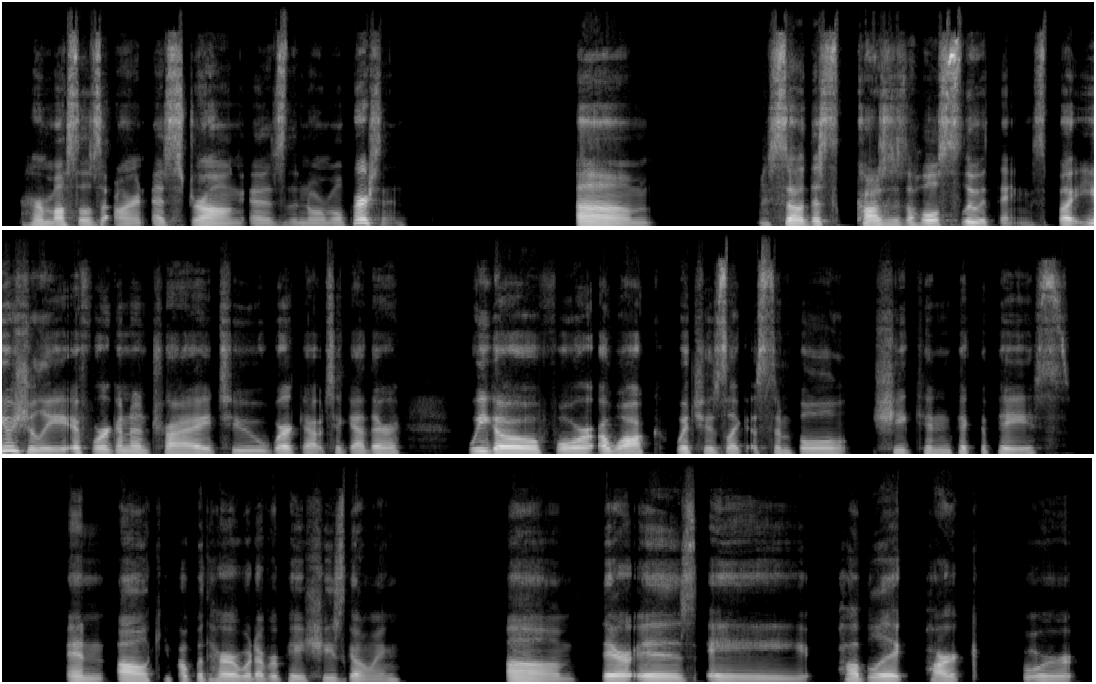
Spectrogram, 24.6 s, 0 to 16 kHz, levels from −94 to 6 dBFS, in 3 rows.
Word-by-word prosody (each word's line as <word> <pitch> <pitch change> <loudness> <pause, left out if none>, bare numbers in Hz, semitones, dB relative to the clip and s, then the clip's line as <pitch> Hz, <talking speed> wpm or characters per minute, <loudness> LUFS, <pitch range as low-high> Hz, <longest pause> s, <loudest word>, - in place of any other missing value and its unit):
her 170 +2 -4
muscles 155 -1 -2
aren't 145 -3 -7
as 150 -2 -6
strong 145 -5 0
as 135 0 -10
the 145 - -19
normal 135 +1 -12
person. 245 - +3 1.3
Um 150 -7 +6 0.9
so, 180 -1 +5
this 200 +5 -1
causes 175 -5 +2
a 155 - -4
whole 160 -1 +5
slew 165 +2 +6
of 140 - -7
things, 130 +2 -16
but 155 -2 +2
usually, 180 - -1
if 165 - -3
we're 185 +1 0
gonna 205 -2 -4
try 155 -3 -2
to 150 -3 -11
work 150 -1 -1
out 145 -2 -8
together, 155 +2 -7 0.5
we 230 +2 0
go 190 -3 +9
for 175 -1 0
a 210 - +2
walk, 215 - +2
which 175 -1 -4
is, 160 -1 -6
like, 155 -2 -7
a - - -15
simple 155 -2 -7 0.2
she 185 -1 -11
can 165 -1 -13
pick 175 - -9
the 185 - -16
pace, 160 -3 -9 0.7
and 160 -3 -4
I'll 155 0 +4
keep 175 +1 -26
up 165 - -8
with 185 -1 -10
her, 155 -4 0
or - - -1
whatever 150 0 -6
pace 150 0 -10
she's 180 +2 -12
going. 145 +2 -9 0.8
Um, 155 -5 0 0.2
there 180 0 +6
is 180 -1 0
a 165 -2 -8 0.2
public 190 -4 0 0.2
park 165 +1 -3 0.3
or, 160 -3 -8
160 Hz, 150 wpm, -22 LUFS, 150-180 Hz, 1.3 s, go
